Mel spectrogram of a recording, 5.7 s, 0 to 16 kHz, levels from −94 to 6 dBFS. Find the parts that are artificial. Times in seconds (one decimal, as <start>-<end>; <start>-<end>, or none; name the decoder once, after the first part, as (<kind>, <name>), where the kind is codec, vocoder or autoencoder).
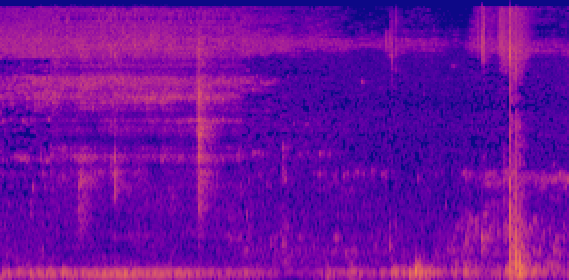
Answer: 0.5-2.4 (codec, SNAC)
